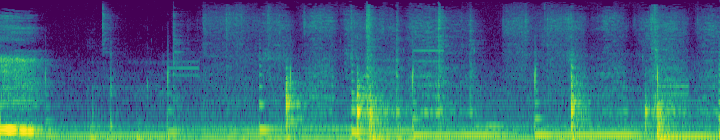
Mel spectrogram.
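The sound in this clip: Cutlery clinks and scrapes on a plate as someone eats a koji-crusted pork chop: scattered sharp taps and short rasps, fairly faint, with no talk.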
